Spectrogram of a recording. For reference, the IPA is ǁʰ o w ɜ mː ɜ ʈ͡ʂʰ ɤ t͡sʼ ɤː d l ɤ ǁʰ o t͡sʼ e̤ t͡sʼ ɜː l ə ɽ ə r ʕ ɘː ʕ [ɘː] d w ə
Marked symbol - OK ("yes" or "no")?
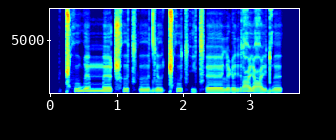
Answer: yes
